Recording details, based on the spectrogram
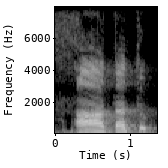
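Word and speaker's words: أتت: So here we are going to put in ta at the end, and it will be she, and this ya is not pronounced, as a weak letter.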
